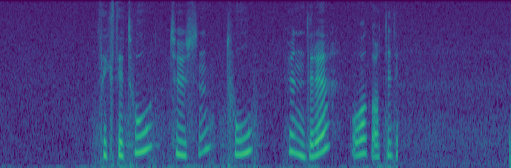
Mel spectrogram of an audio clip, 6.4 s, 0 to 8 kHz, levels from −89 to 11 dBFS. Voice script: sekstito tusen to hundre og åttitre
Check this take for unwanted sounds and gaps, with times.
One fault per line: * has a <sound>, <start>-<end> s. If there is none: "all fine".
all fine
